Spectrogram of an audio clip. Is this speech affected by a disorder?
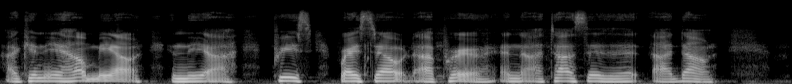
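Yes: ALS; reduced ability to get around.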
